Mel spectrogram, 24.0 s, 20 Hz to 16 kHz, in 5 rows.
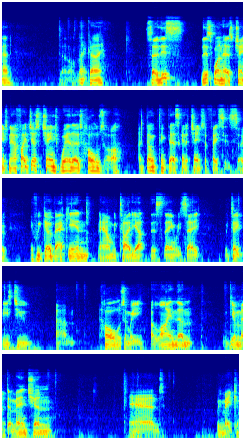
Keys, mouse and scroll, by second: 4.9 space, 11.6 middle click, 21.8 typing.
